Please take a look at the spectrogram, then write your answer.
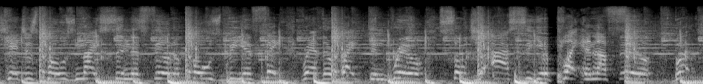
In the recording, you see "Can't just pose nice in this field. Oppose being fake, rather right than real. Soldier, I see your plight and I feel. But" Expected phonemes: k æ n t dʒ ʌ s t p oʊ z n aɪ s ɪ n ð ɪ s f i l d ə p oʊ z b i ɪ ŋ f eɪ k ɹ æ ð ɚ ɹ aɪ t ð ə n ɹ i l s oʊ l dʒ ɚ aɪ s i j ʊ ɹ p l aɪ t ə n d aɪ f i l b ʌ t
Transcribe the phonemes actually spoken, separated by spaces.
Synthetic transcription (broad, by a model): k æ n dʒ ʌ s p oʊ z n aɪ s ɪ n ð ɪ f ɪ l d ə p oʊ z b i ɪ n f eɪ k ɹ æ ð ɚ ɹ aɪ t ð ə n ɹ i l s oʊ dʒ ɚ aɪ s i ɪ p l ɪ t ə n aɪ f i l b ʌ t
